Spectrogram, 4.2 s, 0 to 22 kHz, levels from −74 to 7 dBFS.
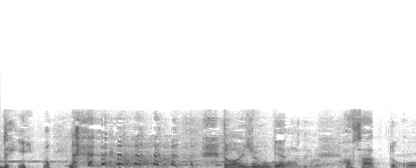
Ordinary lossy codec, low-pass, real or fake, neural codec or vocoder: none; none; real; none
